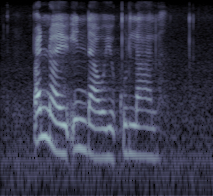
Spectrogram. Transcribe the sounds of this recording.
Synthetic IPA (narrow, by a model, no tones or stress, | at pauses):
ɓanwajɔʔindʱawɔjok̬ʼulaːla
